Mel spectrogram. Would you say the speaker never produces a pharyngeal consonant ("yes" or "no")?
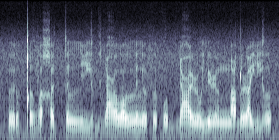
no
